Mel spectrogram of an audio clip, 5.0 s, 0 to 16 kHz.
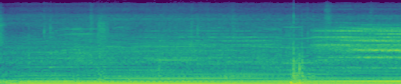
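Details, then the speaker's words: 1983 Coachman camper water pump switched on after plumbing leak repairs with PEX: a steady low drone with a faint tone rising late, likely air leaving the lines; noisy pump on startup. "what i do have is one switch here for the pump we're gonna turn it on it's gonna be loud we'll see how long it runs"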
